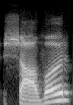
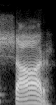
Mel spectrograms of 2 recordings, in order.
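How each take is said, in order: First: The word is said with two syllables. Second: The word is said with one syllable. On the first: The speaker calls it wrong. "अगर मैं उसका उस तरह से pronunciation करूंगा तो दो सिलेबल निकाल रहा हूं" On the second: The speaker calls it right. "इसमें केवल एक सिलेबल है"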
